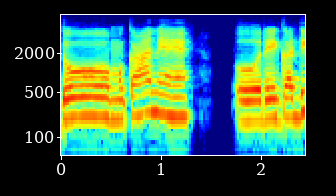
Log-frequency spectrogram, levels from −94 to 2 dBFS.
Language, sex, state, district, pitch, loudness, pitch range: Marwari, female, Rajasthan, Churu, 210 Hz, -17 LUFS, 195-215 Hz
